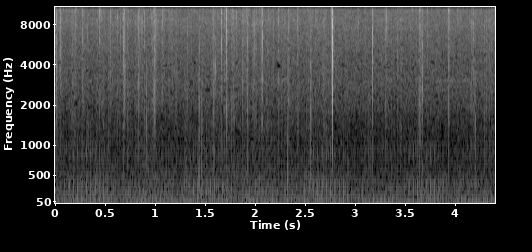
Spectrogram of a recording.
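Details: Domestic cat purring in a deep, even rumble that rises and falls with each breath, while a fireplace crackles with bright, sharp pops in the background.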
